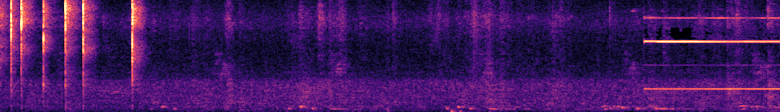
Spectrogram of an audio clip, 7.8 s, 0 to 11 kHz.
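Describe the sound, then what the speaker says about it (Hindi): A multimeter's steady high-pitched continuity beep sounds continuously near the end, after a stretch of scattered clicks and handling noise, while testing a Bosch EDC17C55 ECU with a rail pressure sensor fault. "मल्टीमीटर को बीप मोड या डायोड मोड में सेट करेंगे"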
